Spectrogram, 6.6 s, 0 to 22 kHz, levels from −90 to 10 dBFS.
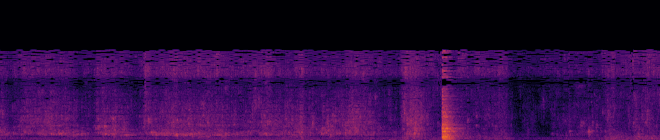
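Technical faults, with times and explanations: Throughout, Vorbis compression: nothing above 14.2 kHz, with grainy, hissy treble and blurred attacks, likely coarse quantisation at a bitrate near 37 kbps.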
